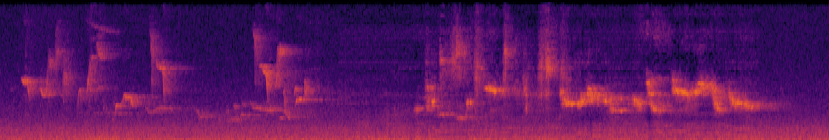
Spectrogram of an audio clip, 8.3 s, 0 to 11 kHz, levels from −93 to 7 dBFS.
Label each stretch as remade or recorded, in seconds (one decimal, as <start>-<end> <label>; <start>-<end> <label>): 0.0-3.4 recorded; 3.4-7.6 remade; 7.6-8.3 recorded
